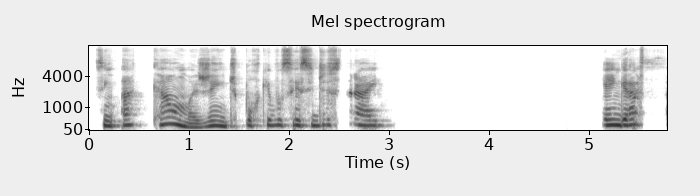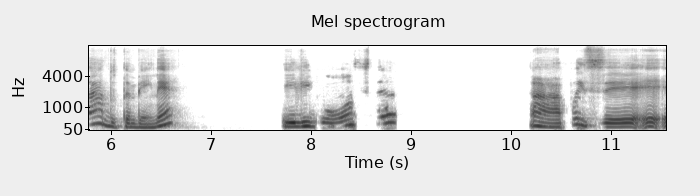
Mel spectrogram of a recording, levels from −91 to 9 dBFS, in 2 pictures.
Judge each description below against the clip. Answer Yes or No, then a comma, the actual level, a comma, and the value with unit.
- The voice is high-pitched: Yes, high, 215 Hz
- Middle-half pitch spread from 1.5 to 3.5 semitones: No, wide, 5.4 semitones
